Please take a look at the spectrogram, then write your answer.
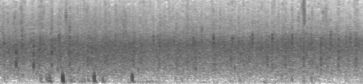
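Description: A crowd applauds steadily to welcome the next speaker, a mission planner at the German Space Operations Center. It is a dense wash of many hands clapping at an even, sustained level for several seconds without pause or voices.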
